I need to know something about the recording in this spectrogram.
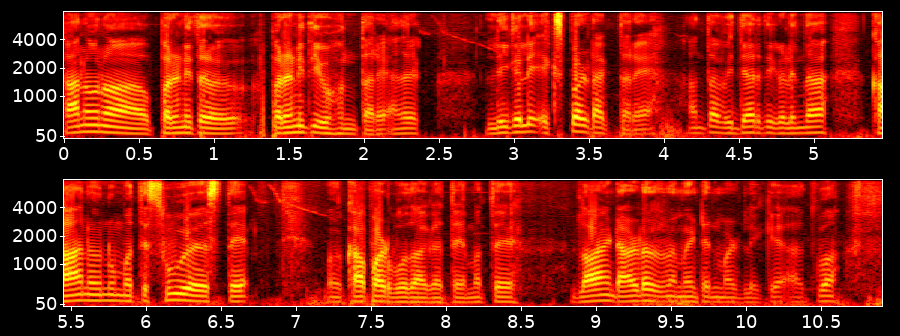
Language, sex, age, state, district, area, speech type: Kannada, male, 18-30, Karnataka, Shimoga, rural, spontaneous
